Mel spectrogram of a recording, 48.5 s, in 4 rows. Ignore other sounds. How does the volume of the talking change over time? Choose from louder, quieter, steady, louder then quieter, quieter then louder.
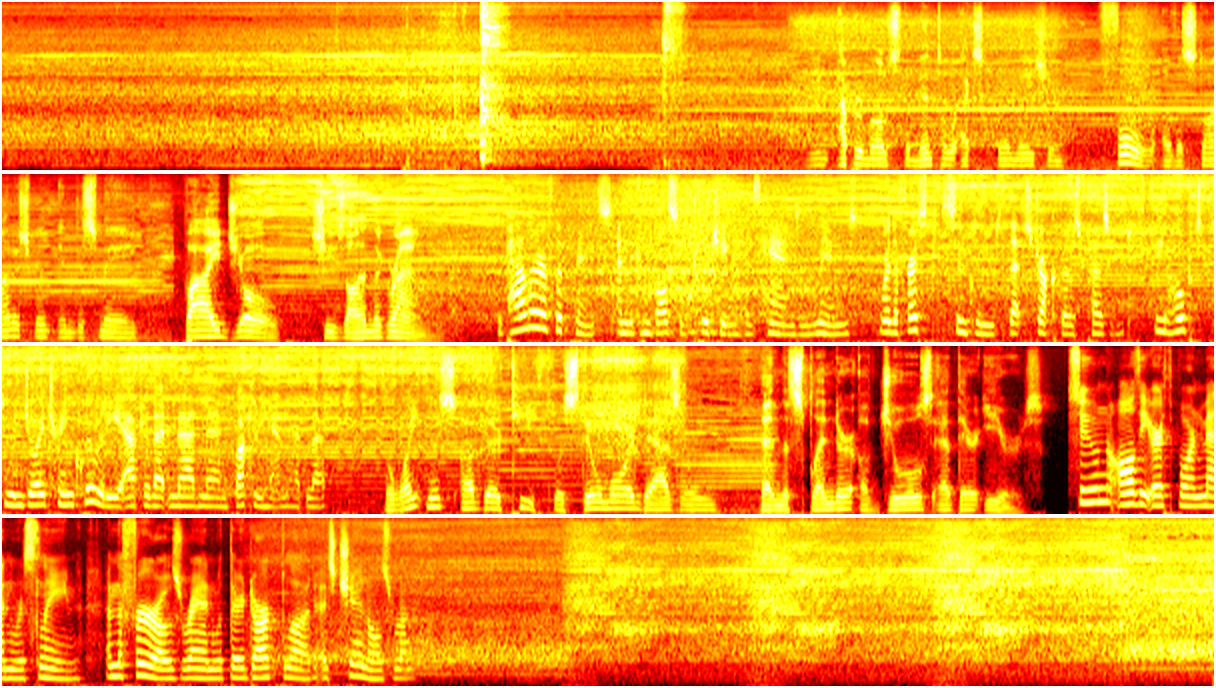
steady.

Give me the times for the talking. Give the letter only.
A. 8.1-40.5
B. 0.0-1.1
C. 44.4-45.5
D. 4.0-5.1
A.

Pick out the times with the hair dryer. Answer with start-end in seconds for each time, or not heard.
0.0-11.7, 16.2-27.3, 38.7-48.4.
